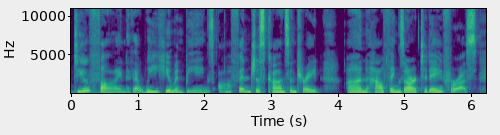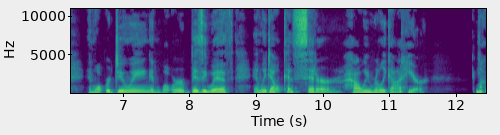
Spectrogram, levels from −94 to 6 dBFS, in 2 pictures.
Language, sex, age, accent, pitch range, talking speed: English, female, 50-69, American, 160-220 Hz, 175 wpm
